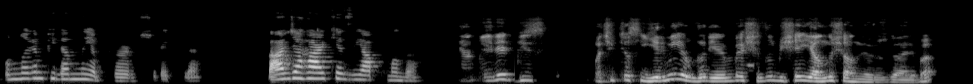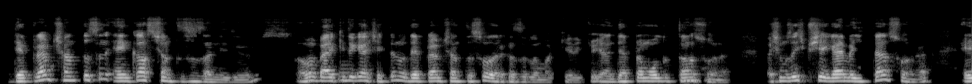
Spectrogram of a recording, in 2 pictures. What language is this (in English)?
Turkish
